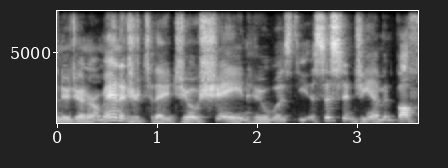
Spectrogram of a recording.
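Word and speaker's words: Schoen: this is funny story i pronounced his name joe shone and when i did that i got a comment and it just said shane and i clicked on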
